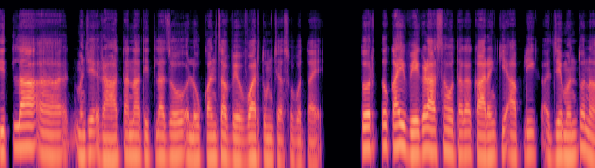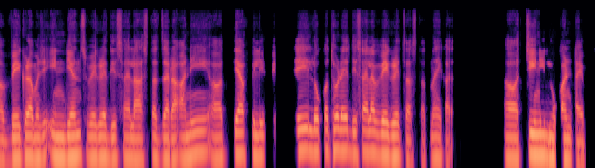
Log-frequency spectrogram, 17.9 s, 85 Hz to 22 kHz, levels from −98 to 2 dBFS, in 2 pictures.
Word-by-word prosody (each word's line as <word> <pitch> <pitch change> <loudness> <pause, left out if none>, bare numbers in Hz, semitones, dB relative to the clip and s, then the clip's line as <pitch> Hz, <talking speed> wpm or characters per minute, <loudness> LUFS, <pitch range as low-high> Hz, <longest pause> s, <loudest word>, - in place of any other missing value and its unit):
तिथला 170 +5 +3
अ, 135 -6 0 0.2
म्हणजे 135 +2 -1
राहताना 120 +2 +1
तिथला 125 0 -2
जो 130 0 +1 0.2
लोकांचा 120 +2 0
व्यवहार 115 +1 +2
तुमच्यासोबत 110 -2 -6
आहे, 100 0 -4 0.7
तर 170 0 +5
तो 180 0 +1
काही 180 +1 +5
वेगळा 145 +2 +5
असा 150 +1 0
होता? 140 -2 0
का 140 0 0
कारण 125 -1 +3
की 150 - -3
आपली 135 +3 -4 0.3
जे 130 0 +2
म्हणतो 130 +5 0
ना 130 -7 0 0.2
वेगळा 120 +1 +3
म्हणजे 120 +1 -1
इंडियन्स 125 0 +1
वेगळे 120 0 +1
दिसायला 120 -1 -1
असतात 115 +1 -5
जरा 115 0 +1
आणि 140 +5 -1
अ, 120 -1 -2 0.2
त्या 140 -1 +3
फिलिपीन्सचेही 150 +4 -3
लोकं 150 +1 -1
थोडे 155 -1 +2
दिसायला 145 0 -1
वेगळेच 125 -2 +2
असतात 110 +2 -8
नाही 120 -1 -3
का? 110 - -6 0.8
अ, 120 -1 +2
चिनी 130 -1 +4
लोकां 120 -1 0
टाइप, 100 -2 -3
125 Hz, 150 wpm, -24 LUFS, 120-140 Hz, 0.8 s, तर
